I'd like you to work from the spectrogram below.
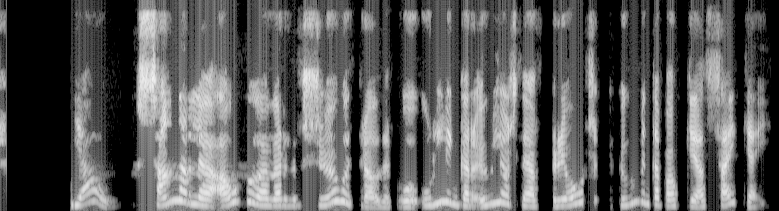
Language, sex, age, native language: Icelandic, female, 30-39, Icelandic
